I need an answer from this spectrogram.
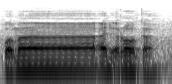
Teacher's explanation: bertemu dengan huruf hamzah dalam dua kalimah jadi cara bacaan dia adalah empat atau lima harakat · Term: Mad Jaiz munfasil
